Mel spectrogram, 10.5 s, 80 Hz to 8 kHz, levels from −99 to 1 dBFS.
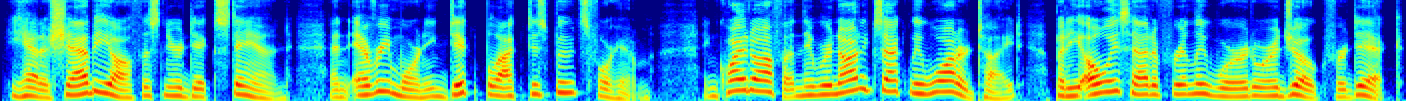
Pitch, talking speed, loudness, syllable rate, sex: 205 Hz, 215 wpm, -19 LUFS, 5.5 syllables/s, female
